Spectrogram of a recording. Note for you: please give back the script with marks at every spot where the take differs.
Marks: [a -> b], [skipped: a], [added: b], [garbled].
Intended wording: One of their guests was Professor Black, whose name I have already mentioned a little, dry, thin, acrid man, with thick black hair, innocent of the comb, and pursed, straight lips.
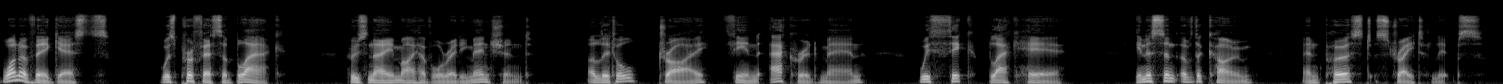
One of their guests was Professor Black, whose name I have already mentioned a little, dry, thin, acrid man, with thick black hair, innocent of the comb, and pursed, straight lips.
